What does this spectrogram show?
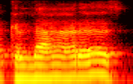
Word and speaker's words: colada: You like pina coladas. Colada doesn't rhyme with holla.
